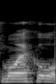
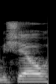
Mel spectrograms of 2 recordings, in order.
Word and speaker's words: Michel: Serge Michael, or Michel, however you choose to pronounce it.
